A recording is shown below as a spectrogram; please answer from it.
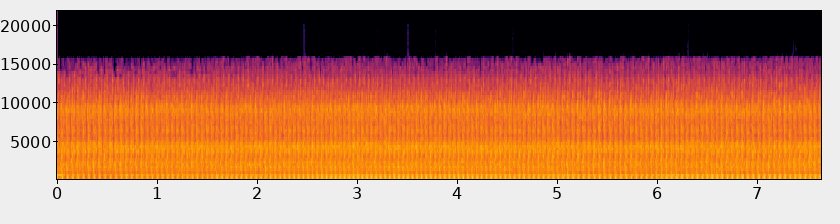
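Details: Saito twin model engine after low-speed needle adjustment, glow driver disconnected: smooth, steady high buzz at slow idle without missing or surging; normal running.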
